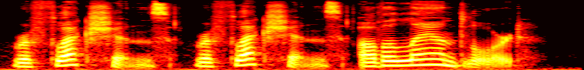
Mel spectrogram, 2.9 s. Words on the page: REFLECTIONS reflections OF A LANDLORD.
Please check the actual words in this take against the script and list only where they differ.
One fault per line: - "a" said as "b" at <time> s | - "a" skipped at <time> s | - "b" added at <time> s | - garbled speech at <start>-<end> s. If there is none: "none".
none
